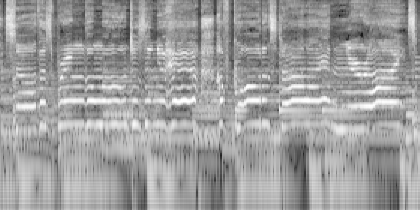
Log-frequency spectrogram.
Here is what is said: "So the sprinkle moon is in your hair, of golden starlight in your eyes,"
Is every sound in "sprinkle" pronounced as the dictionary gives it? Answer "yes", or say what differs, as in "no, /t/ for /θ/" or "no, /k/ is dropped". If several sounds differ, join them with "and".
no, /b/ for /p/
